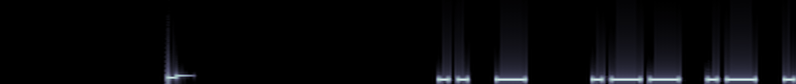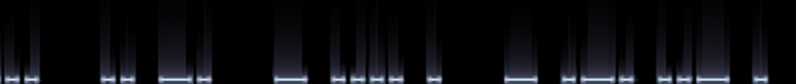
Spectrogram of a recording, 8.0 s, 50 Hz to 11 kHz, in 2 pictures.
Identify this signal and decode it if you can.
Morse code, heard as a keyed tone, about 25 wpm, 700 Hz. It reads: IT WAS IN THE TRUE
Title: Sentences from Top 1000 Words - Review Part 4 - 25wpm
